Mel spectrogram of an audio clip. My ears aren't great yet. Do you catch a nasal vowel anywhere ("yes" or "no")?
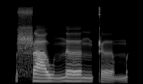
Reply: no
